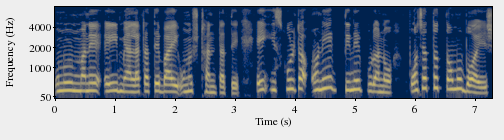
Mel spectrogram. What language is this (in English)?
Bangla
